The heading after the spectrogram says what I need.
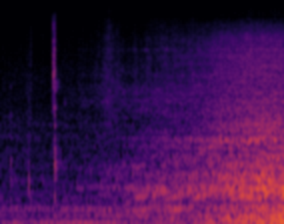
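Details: Furnace with spark ignition after replacing bad ignition board: vent motor, pressure switch, then a sharp single click and a smooth, steadily rising rush of flame building evenly; normal ignition sequence.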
